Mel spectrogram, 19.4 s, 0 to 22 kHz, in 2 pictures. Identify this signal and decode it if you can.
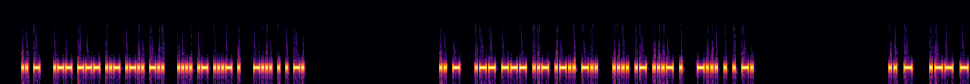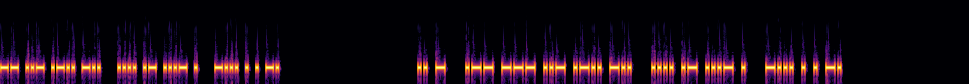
Morse code, heard as a keyed tone, about 56 wpm, 700 Hz. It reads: IT WOULD HAVE BEEN IT WOULD HAVE BEEN IT WOULD HAVE BEEN IT WOULD HAVE BEEN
